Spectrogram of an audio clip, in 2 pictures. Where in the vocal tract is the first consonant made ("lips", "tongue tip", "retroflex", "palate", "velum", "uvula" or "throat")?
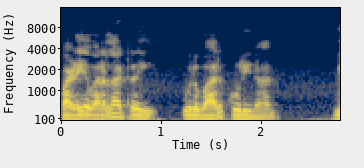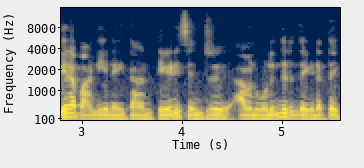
lips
